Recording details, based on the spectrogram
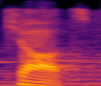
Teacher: Kağıt kelimesinde de yumuşak G'yi yine söylemeyiz ve kendinden önceki ince A'yı uzatarak söyleriz.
